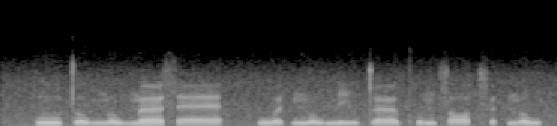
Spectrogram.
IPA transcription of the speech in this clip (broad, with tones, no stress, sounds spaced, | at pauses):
k uː˥ t̪ o˨ w n̪ o˨ w m œː˥ s ɛː˨˧ | w ɵ˨˥ t̚ ŋ o˨ w n̪ iː˨˩ w t̪ œː˨˥ kʷʰ ɐ˨˥ ŋ s ɔː˨˧ t͡sʰ ɵ˧ t̚ n̪ o˥ w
